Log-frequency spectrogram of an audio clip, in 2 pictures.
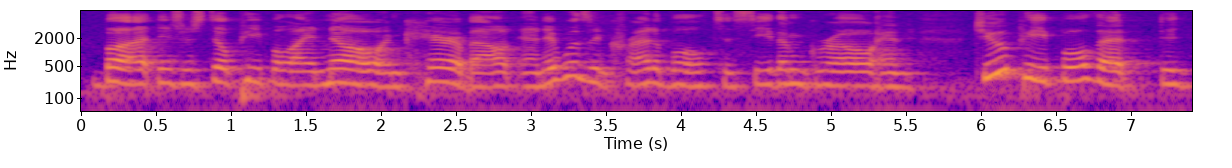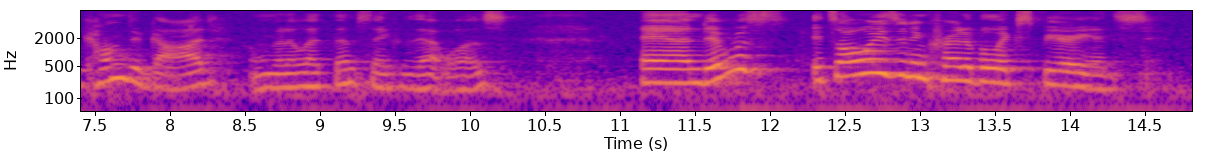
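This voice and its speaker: A woman with a medium-pitched voice talks at a moderate pace with ordinary pitch variation, and the room echo is audible. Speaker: youth group leader. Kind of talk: testimony. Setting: stage in church. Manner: loud.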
